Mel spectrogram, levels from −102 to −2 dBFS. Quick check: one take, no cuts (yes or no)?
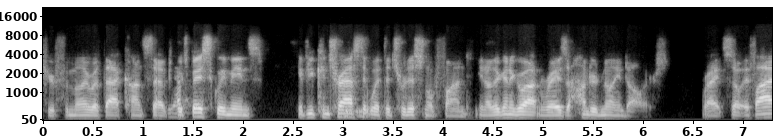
yes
